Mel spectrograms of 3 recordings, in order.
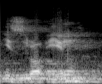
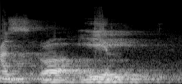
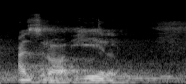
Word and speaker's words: Azrail: kita udah tahu yang kita sering dengar dulu Izrail ini udah jadi bahasa Indonesia tapi bahasa aslinya asroil aslinya pakai fathahnya Ain bacanya azrail iman kepada Allah dengan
